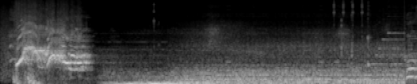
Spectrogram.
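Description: A high, rising scream about a second long, then a low, steady droning rumble of tense film score with a few faint clicks near the end.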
